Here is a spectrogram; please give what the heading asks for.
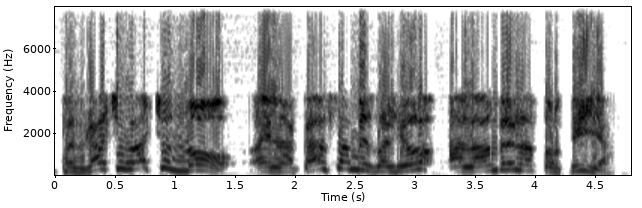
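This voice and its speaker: A man with a very high voice calls in to a radio show, dry and close in sound. He rambles unsurely through his story. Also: lively intonation, a little slow, fairly bright tone, no echo, soft background music, rough recording. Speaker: caller. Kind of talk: phone-in storytelling.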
